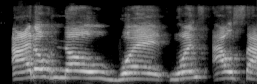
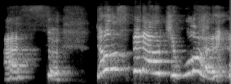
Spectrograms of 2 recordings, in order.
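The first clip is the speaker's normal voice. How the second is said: laughing; 10 semitones higher, 3 dB louder than usual. Real, not acted. Laughing at cohost's reaction.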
